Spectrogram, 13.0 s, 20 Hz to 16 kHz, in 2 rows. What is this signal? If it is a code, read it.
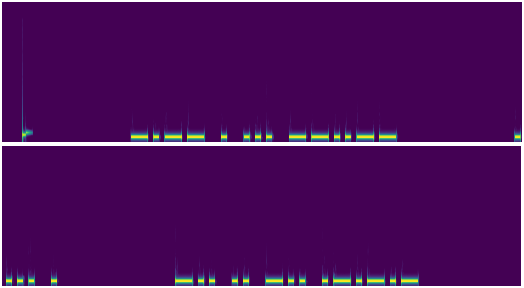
Morse code, heard as a keyed tone, about 17 wpm, 700 Hz. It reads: YES, HE DID.
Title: 3x Word-Spacing - Sentences from Top 500 Words - 17wpm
